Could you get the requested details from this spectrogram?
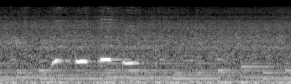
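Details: An Indian cuckoo (bou kotha kao bird) sings its four-note whistled phrase, the third note highest and the last dropping, over a faint low hum.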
